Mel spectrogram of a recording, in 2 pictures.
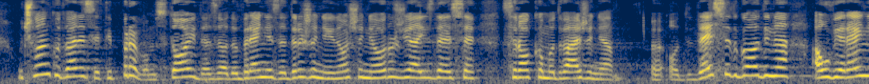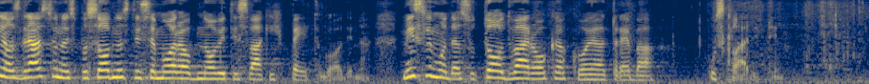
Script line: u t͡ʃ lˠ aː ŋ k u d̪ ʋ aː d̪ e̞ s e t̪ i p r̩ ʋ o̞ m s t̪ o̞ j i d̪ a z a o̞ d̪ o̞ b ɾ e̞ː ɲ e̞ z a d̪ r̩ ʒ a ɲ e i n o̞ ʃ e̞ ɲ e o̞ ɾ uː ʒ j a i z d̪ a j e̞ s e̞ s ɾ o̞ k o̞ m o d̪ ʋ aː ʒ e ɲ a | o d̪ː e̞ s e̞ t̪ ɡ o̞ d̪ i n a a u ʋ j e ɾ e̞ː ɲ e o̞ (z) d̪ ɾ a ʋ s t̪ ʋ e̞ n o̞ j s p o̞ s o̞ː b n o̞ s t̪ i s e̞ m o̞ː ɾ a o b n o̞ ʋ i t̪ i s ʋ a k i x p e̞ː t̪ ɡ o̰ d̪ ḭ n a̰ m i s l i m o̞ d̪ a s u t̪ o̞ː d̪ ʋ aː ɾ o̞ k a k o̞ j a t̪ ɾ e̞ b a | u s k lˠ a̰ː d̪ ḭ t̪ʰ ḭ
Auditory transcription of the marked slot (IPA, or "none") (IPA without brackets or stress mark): z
